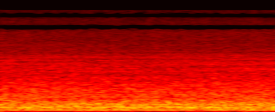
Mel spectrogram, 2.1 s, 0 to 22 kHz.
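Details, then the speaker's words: 2005 central AC outdoor unit that was blowing warm air, after cleaning the condensing coil and fitting a new Titan HD dual run capacitor. Constant low compressor hum with a smooth fan rush, no rattles or buzzing. Normal compressor running. "hear that compressor hum in the background with a nice clean coil now job well done"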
